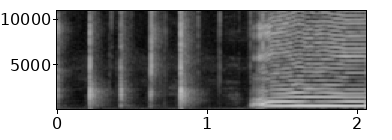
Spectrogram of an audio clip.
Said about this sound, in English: Oh, he's howling. There's someone's dogs out here in the woods.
